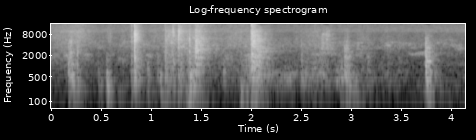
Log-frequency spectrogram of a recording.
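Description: Irregular knocks and clicks of something being handled, with a dull thump about a second and a half in and a sharp click near the end.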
